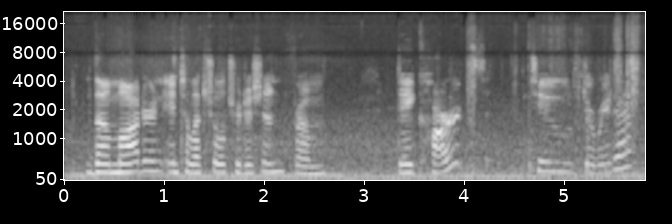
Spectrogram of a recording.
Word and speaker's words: Descartes: So I'm talking more about the modern intellectual tradition from Descartes to Derrida. How do I say that? It's French, so it's Descartes.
